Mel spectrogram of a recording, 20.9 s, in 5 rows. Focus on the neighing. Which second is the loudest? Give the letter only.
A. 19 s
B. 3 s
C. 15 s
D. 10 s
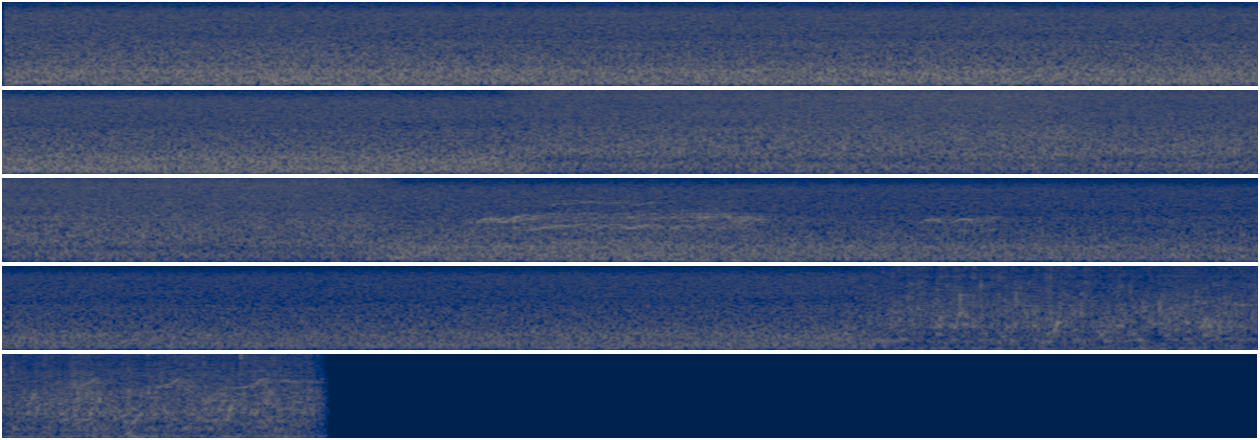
D.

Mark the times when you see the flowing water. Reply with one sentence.
The flowing water can be heard from 0.0 to 17.9 s.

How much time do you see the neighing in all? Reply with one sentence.
The neighing can be heard for 2 seconds in total.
